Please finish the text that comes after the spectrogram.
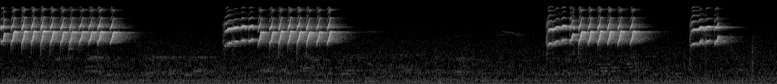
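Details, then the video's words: Cucak cungkok giving clear song, a tutor recording for songbirds. Dense buzzy trills of about one second repeat with a few seconds' pause between them, the last phrase shorter. "MASTERAN AMPUH CUCAK CUNGKOK suara jernih"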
